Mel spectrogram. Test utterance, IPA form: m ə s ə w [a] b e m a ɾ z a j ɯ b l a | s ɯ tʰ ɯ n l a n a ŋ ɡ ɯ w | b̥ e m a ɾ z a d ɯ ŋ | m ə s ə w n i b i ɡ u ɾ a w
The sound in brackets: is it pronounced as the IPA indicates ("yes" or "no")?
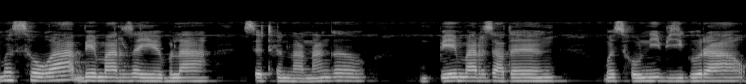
yes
